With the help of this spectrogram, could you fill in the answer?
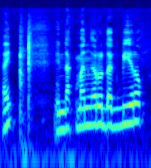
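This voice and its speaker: A cheeky Ilocano son with a fairly high male voice, acted by a man. He has a teasing manner, in the style of a village radio drama. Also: steady tone, fairly quick, slight background noise, close to an everyday voice.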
